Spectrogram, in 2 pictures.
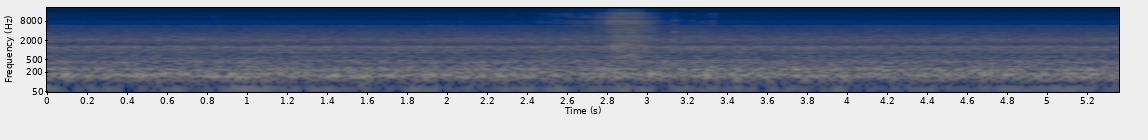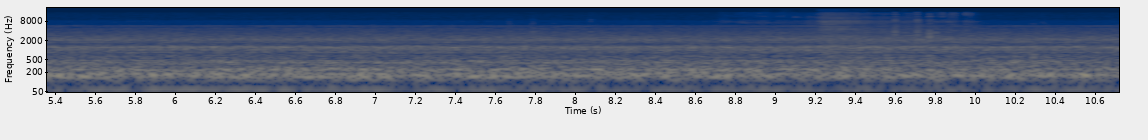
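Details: Constant rushing hiss with a couple of brief crackly bursts in the right channel of a 1971 JCPenney 1758 solid-state stereo, traced to TR20's collector. Freeze-spraying TR20 and moving R110 and C142 change nothing; source unknown.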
